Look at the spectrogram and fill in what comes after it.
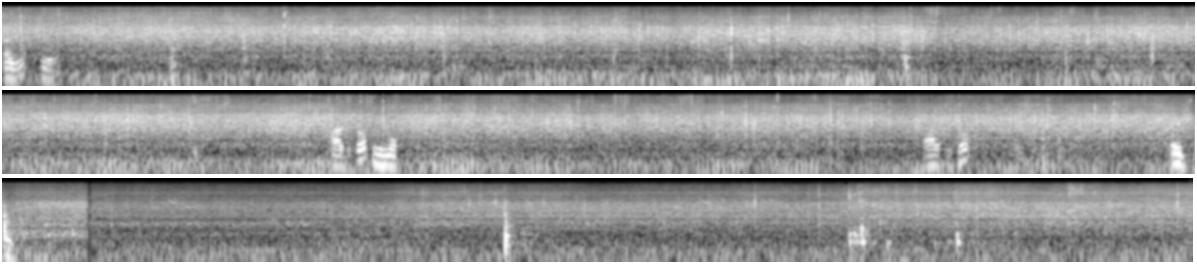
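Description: Pork and chopped arum stalks frying in a metal wok: a steady sizzle with a few sharp knocks of the metal ladle against the pan. The sizzle drops somewhat quieter about twelve seconds in.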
